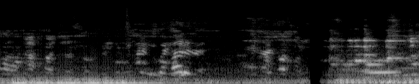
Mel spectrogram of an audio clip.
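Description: Low steady rumble of a moving coach's engine with people talking over it. About three seconds in the sound cuts off abruptly and music starts.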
